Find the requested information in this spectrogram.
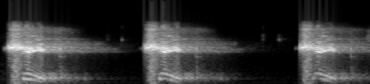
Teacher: sabemos que es el fonema africado postalveolar sordo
